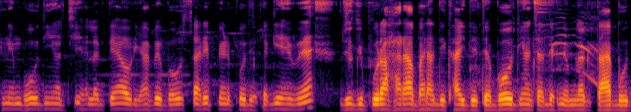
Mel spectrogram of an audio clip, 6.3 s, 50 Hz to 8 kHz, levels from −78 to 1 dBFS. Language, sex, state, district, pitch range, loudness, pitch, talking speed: Maithili, male, Bihar, Supaul, 130-140 Hz, -21 LUFS, 135 Hz, 305 wpm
